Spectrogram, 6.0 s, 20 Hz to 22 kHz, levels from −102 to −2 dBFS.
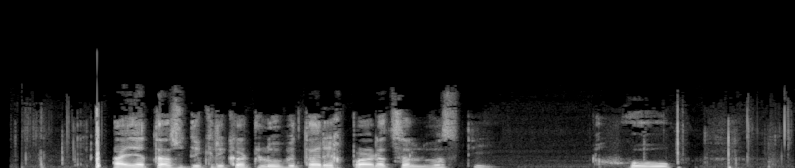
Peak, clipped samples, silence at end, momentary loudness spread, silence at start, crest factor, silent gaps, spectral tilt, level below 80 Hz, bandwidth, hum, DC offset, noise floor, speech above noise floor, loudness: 0 dBFS; under 0.1%; 0.95 s; 24 LU; 0.7 s; 22 dB; none; -5.5 dB/octave; -62 dBFS; 10 kHz; none; under 0.1%; -71 dBFS; 51 dB; -20 LUFS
